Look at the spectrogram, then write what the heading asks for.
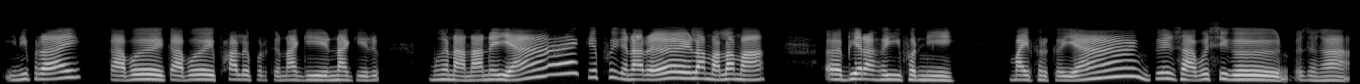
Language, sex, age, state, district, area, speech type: Bodo, female, 60+, Assam, Baksa, rural, spontaneous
